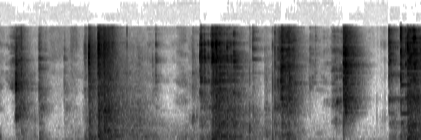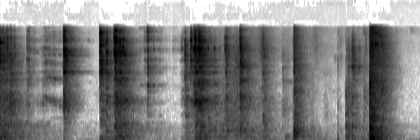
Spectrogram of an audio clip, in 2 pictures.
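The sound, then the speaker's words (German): Dishes and cutlery clink and clatter in a series of irregular bursts, with brief pauses between, as a mother sets items into a dishwasher rack. No one speaks. “Es war die Spülmaschine und meine Mutter hat es eingeräumt.”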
